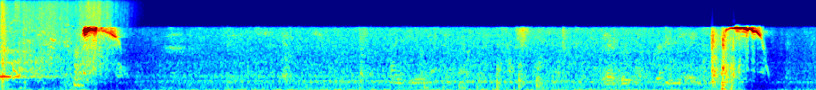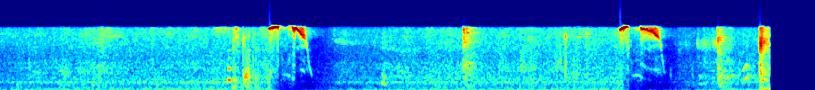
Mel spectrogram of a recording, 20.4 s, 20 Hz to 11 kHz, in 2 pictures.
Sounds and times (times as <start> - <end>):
Speech: 7.5 - 8.9, 13.0 - 13.6.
